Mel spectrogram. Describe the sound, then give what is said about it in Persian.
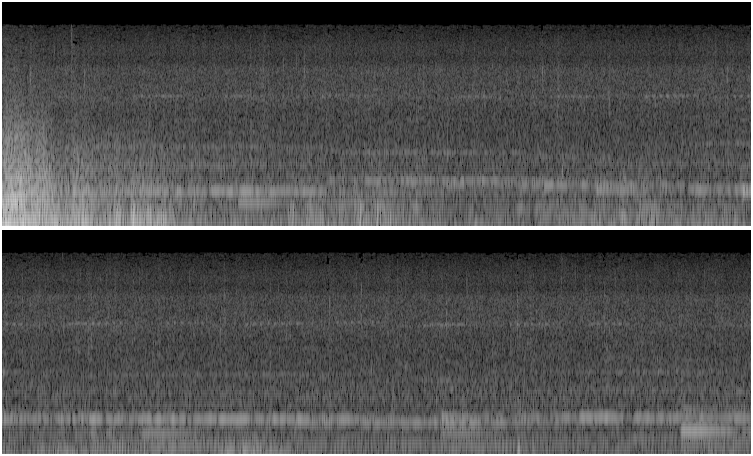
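A loud crack of thunder opens, then fades into a long rumble over steady, hissing rainfall that continues throughout, with no voices present. “در دل این ابرهای تیره تو ای آسمان بی ستاره، آیا چنان باران رحمتی هست که این ظرفهای چرب و چیل مرا بشوید؟”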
